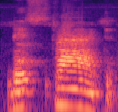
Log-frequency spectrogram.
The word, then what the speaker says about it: distract: The most important syllable is of course the second one. We say disarm, disband, discuss, disdain, dismay, disturb, disgrace, and disguise. So also we say distract.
